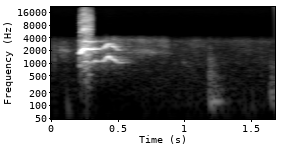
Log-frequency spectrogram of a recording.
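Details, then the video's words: Chiwako, a female Long Coat Chihuahua born in 2010, at home: a single loud, high yelp that wavers and then trails down into a short whine, followed by two soft low sounds. "ロングコートチワワの鳴き声集 キュンキュン可愛い鳴き声から唸り声まで♪ Long coat chihuahua cry"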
